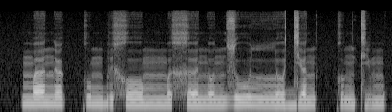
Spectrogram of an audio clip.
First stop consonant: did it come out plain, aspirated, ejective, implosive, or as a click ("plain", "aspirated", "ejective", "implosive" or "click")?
plain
